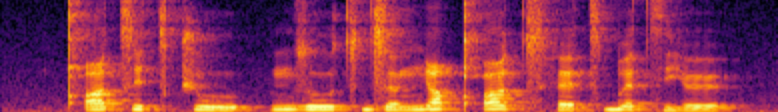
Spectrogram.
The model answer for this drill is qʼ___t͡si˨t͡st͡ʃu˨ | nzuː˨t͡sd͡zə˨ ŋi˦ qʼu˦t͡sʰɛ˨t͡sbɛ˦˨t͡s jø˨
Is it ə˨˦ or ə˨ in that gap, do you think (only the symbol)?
ə˨˦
